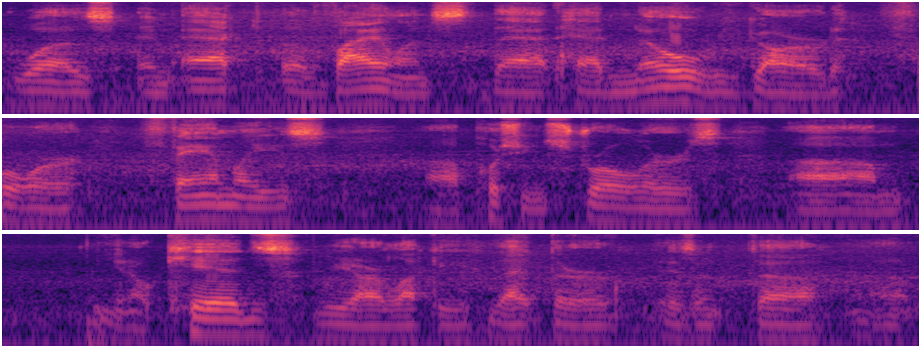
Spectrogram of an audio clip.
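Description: Middle-aged police official, very deep voice, hesitant, audible background noise. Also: male voice, fairly even intonation, mellow. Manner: earnest, halting with fillers. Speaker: police commander. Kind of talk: interview statement. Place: indoor office.

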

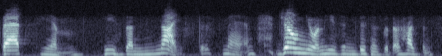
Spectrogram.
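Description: Breezy young wife, flighty, coy, bright voice, very lively pitch, 1940s radio mystery style. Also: female voice, measured pace, breathy edge, dry recording, exaggerated voice, rough recording. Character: detective's dazed, breezy, playful young wife.

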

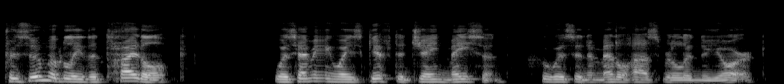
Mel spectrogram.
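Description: An older man speaking as a professor leading a literary discussion, halting and deliberate, with long pauses, over a video call. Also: mid-range voice, fairly even intonation. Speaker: professor moderating a book discussion. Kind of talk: literary discussion, lecturing informally. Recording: muffled, dull video call audio.

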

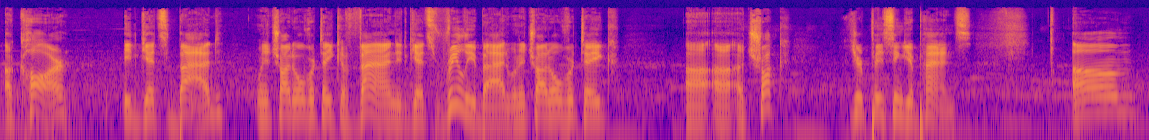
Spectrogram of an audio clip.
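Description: A young man with a Croatian accent and a fairly high voice tells a story casually to his stream. He is emphatic and swears freely, repeating words to drive a point home. He speaks close to a desktop mic, with music faintly behind him. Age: young adult. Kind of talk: casual storytelling to a livestream chat. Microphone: close desktop microphone with headset.

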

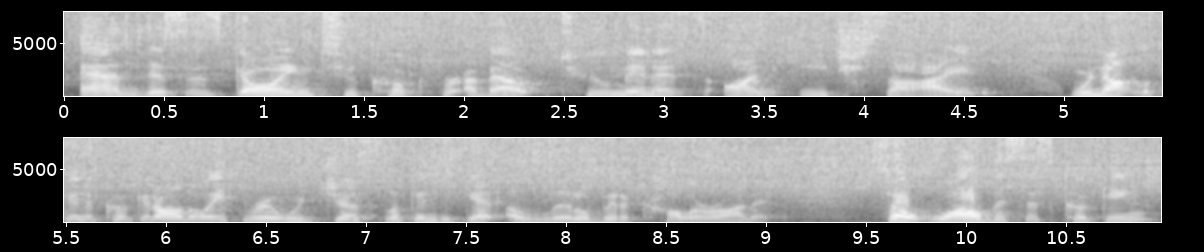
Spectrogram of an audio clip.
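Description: A woman hosting an informal cooking demonstration, giving step-by-step instructions with chatty little asides. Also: medium pitch. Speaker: home cooking show host. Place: home kitchen, indoors. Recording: kitchen noise, faint sizzling and clatter.

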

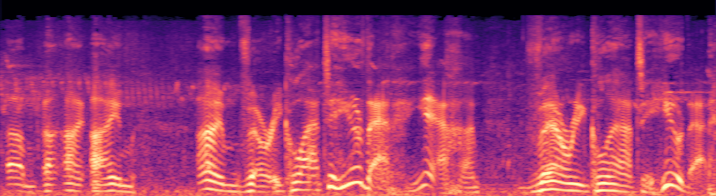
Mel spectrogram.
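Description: Man acting a shy, stammering, creaky-voiced cyborg buddy. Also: medium pitch, sing-song, takes it slowly, fairly bright tone, a little hiss or hum, heavily acted. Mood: nervously pleased. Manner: hesitant, stammering, apologetic. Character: shy, awkward, eager-to-please young male cyborg buddy. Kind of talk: ASMR roleplay, rambling to the listener.

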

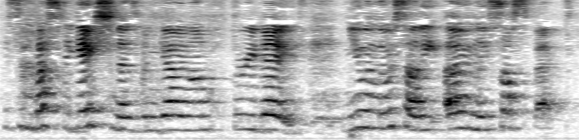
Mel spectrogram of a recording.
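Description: A woman's voice: sits high, fairly even intonation, quick pace, a bit bright. A woman voicing a mocking, giggly police officer in an amateur fan fiction reading. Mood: accusing. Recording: roomy, distant mic, faint noise.

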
